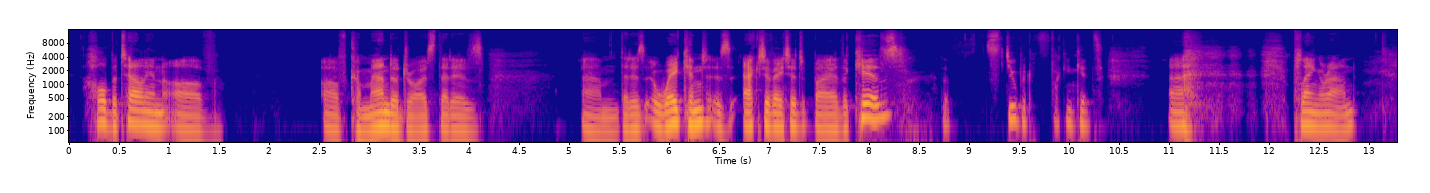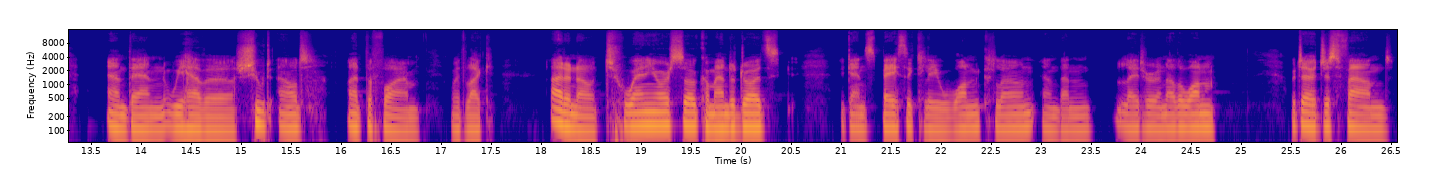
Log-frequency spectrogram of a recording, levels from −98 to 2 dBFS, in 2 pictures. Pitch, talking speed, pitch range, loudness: 115 Hz, 125 wpm, 105-125 Hz, -31 LUFS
